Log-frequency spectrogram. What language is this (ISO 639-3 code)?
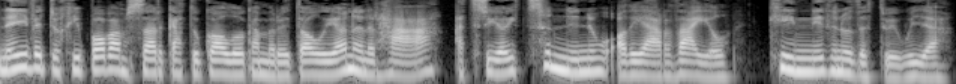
cym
